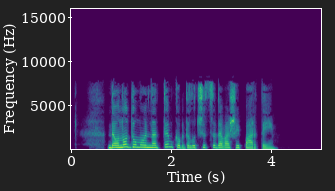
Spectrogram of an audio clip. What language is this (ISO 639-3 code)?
bel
